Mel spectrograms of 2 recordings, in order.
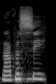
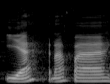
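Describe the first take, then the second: First: It is said in an annoyed tone. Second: It is said in a friendly tone.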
